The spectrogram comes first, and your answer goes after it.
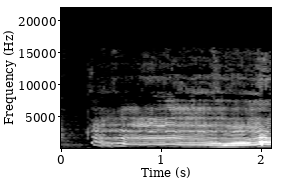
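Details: Rex the Swedish Boxer whining, eager to play, as calendar pages are turned indoors; a single sustained nasal whine about two seconds long, steady in pitch with rich overtones, ending in a slight upward squeak.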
